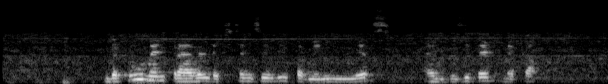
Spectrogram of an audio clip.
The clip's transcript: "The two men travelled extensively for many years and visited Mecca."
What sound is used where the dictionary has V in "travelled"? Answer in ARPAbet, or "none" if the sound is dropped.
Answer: V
